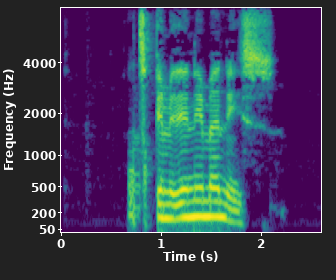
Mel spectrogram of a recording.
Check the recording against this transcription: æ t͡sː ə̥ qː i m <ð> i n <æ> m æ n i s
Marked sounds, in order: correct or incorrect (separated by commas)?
correct, incorrect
